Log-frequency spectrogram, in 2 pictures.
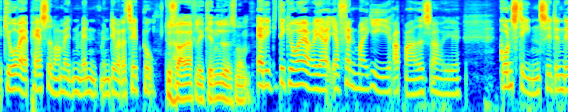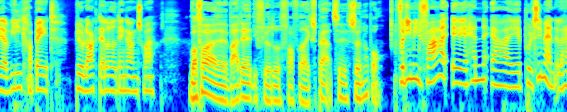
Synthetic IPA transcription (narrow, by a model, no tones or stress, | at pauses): ɡ̥jo̝ːɐʋæjɑ̈ɪpʰæsəð̩ˠmɑ̈ɪmedmenmend̥e̝ʋɑ̈ɾ̥ɑ̈t͡sʰed̥pʰɒ̽d̥usʋɑ̈ːiʋæɐ̰fæliɡ̥enly̰ð̰ˠɐ̥desɒmɒ̽mjæd̥e̝d̥e̝ɡ̥jo̝ːɐjɑɪɒ̽jɑ̈ɪjʔɑ̈ɪfæn̰d̥̚mɑ̈ɪe̝ɡ̥əiʁɑ̈d̥mɑ̈ːð̞̩ˠsɒ̽ø | ɡ̥ʁɔ̽nsd̥e̝̰ːnn̩t͡sʰe̝ld̥end̥æɐʋiləɡ̥ʁɑ̈b̥ɛ̰ːd̥b̥le̝ʊlɑ̈ɡ̥̚d̥æləʁɛːðˠd̥enɡ̥ɑ̈ŋ̰t͡sʰʁo̰ɐja | ʋɒfɒʋɑ̈d̥eæd̥iflød̥əð̞̩ˠfʁɑ̈fʁɛðˠeɡ̥sb̥æɐd̥̚t͡sʰe̝lsønɐb̥ɒ̰ːfɒ̽d̥ḭːminfɑ̈ːøɦænæɐøpʰo̝lit͡sʰḭːmæn̰elɐɦ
